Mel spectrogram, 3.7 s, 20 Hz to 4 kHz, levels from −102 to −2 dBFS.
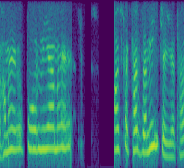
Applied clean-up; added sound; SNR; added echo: none; none; none; none.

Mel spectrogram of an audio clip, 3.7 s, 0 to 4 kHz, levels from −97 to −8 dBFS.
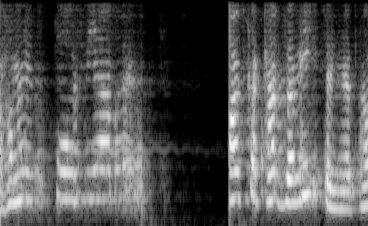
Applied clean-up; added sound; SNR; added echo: neural mask model DeepFilterNet 3.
